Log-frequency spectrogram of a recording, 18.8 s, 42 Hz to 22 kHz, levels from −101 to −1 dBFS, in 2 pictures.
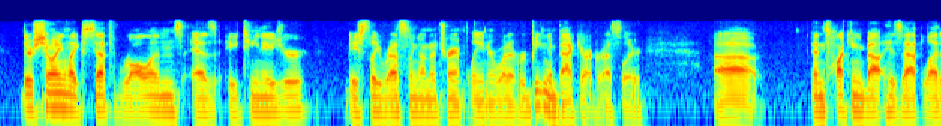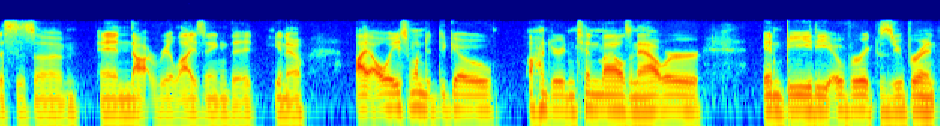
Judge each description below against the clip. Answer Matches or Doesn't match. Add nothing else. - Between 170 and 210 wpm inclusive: Doesn't match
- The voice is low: Matches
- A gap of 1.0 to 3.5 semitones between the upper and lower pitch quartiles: Matches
